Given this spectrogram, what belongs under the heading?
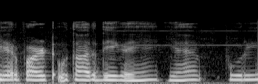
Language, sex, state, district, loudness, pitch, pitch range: Hindi, male, Uttar Pradesh, Muzaffarnagar, -14 LUFS, 205 Hz, 200-210 Hz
